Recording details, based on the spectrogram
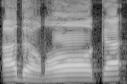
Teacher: اس را کو ہم موٹا پڑھیں گے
